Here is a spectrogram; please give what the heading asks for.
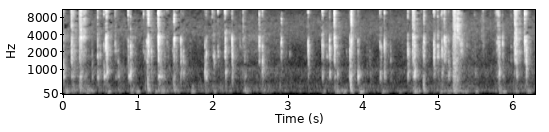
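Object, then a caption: Plastic keyboard keycaps. Fingertips type rapid key taps on a compact black plastic typewriter-style keyboard with round plastic keycaps. The result is a quiet, uneven stream of bright, clacky clicks with a short, dry decay and little low end.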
